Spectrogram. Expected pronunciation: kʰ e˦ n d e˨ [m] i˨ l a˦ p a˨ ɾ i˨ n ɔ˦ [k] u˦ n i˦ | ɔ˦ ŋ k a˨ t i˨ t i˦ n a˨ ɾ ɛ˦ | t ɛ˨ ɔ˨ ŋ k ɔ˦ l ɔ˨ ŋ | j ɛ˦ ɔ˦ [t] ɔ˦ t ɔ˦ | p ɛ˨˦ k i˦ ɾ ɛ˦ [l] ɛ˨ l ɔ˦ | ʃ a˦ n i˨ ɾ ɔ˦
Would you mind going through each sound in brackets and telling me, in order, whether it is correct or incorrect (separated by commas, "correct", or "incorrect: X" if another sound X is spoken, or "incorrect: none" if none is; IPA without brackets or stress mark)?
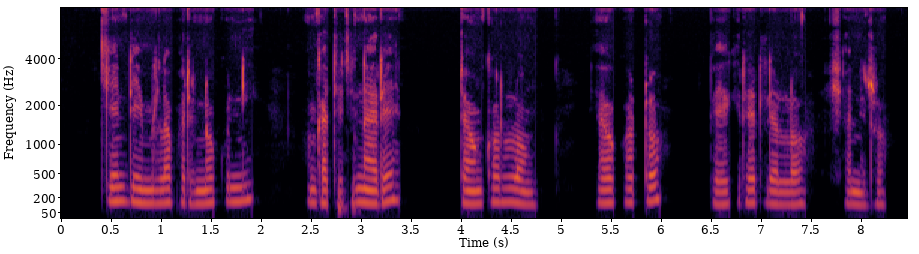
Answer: correct, correct, incorrect: k, correct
